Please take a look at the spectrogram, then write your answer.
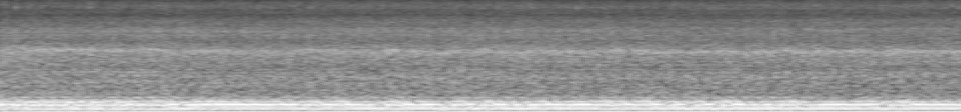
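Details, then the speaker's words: Reassembled motorcycle after fuel pump rebuild and battery charge, airbox not yet fitted: steady, even hum holding one pitch, no misses or knocks; now running, normal idle. "Okay, bike is all running, just gotta get the air box on there, bleed the brakes, and obviously paint and bodywork repair, number plates, and then I think it's all good to go."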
